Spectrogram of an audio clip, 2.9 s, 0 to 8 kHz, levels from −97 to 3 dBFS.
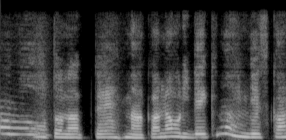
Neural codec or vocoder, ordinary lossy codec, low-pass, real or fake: codec, 44.1 kHz, 2.6 kbps, DAC; none; 7.2 kHz; fake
